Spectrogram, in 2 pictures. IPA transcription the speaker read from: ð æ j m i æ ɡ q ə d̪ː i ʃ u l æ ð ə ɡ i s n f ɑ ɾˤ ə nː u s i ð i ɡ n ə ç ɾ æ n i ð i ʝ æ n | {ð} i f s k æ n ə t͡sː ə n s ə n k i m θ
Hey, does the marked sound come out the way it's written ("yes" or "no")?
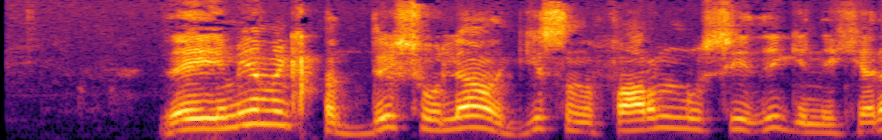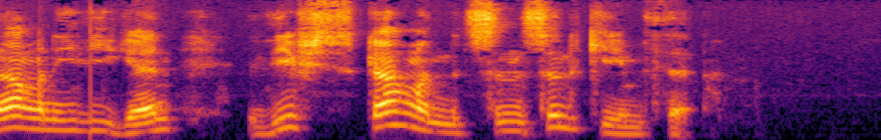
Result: yes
